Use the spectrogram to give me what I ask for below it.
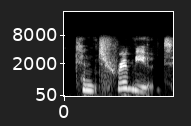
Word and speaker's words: contribute: And then this is contribute is how we pronounce it. So we pronounce the middle part is the stress. Contribute instead of contribute.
